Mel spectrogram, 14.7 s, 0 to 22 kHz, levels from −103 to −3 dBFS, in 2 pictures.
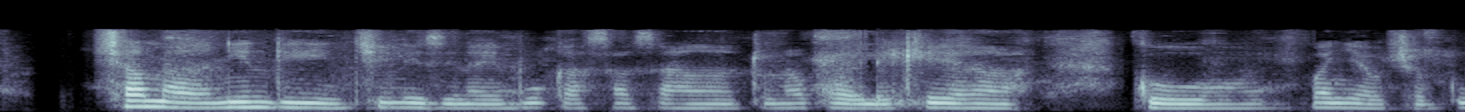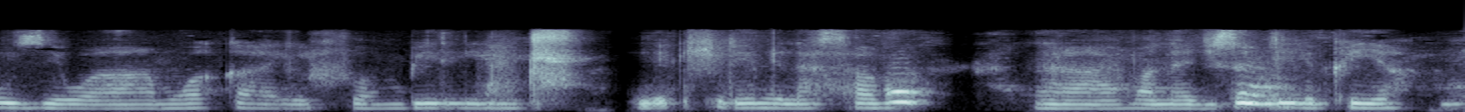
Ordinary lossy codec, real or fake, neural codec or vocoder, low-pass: AAC, 32 kbps; fake; codec, 24 kHz, 0.9 kbps, WavTokenizer, medium speech release version 2; 7.2 kHz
